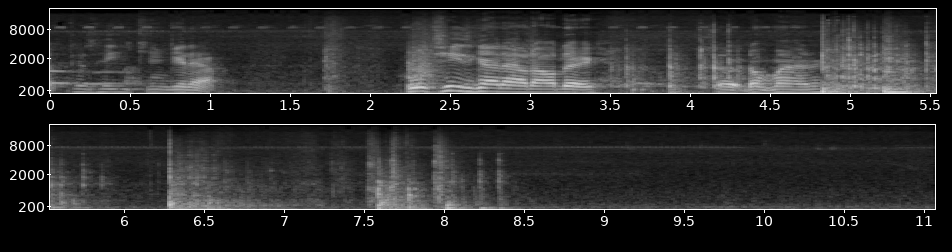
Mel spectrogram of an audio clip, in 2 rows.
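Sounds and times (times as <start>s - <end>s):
box knocking and rattling: 1.6s - 8.9s.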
